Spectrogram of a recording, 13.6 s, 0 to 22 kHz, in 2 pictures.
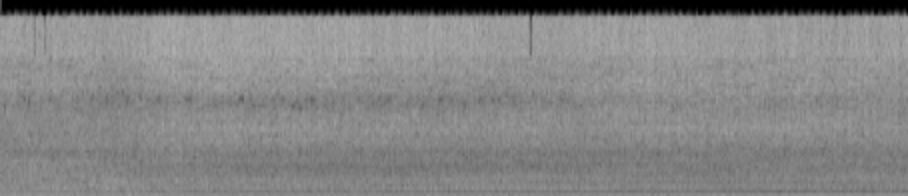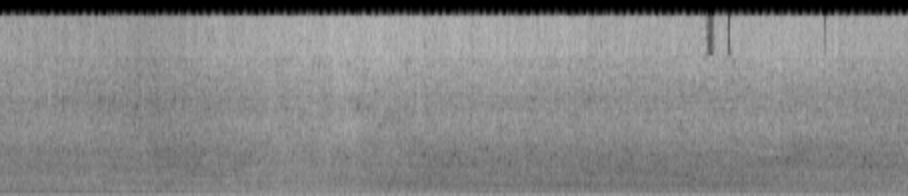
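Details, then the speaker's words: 1971 Alfa Romeo 1750 GTV with manual transmission, just started cold: a steady, fairly smooth idle sits a bit high and eases down slightly as it warms; a fast cold idle that may need adjustment. "it's running relatively smooth idle was a little bit high because the engine was cold but uh it it will need to be maybe adjusted because it we did leave it for a while it did drop"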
